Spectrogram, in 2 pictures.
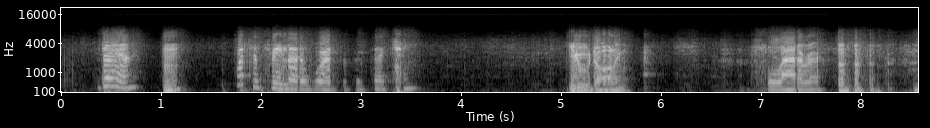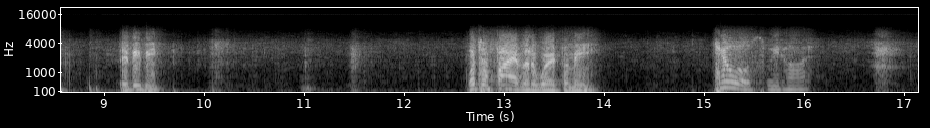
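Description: A man speaks in a lively, friendly way, close by.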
